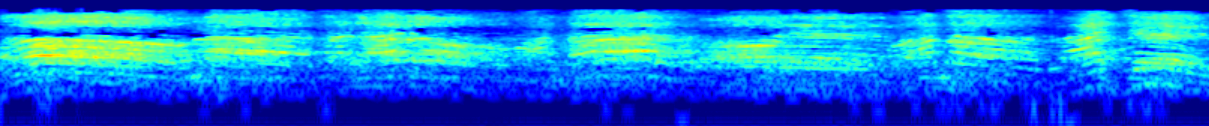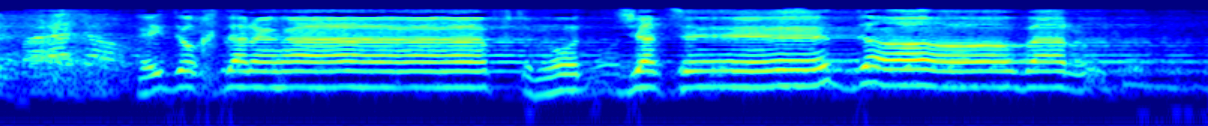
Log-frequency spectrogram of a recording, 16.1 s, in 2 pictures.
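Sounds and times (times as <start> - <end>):
large crowd chanting salawat in unison at a religious gathering: 0.0 - 11.4
speech: 9.1 - 10.9, 12.2 - 15.4.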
